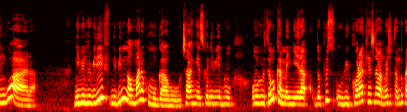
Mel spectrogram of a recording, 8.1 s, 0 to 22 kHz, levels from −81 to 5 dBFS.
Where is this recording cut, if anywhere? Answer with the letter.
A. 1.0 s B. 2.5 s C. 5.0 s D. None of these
D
